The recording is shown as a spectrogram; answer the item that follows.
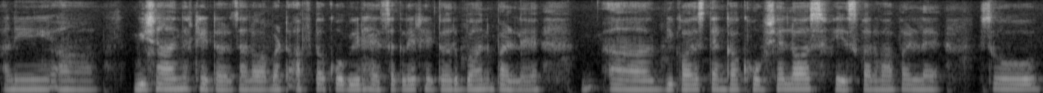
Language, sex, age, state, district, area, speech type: Goan Konkani, male, 18-30, Goa, Salcete, urban, spontaneous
